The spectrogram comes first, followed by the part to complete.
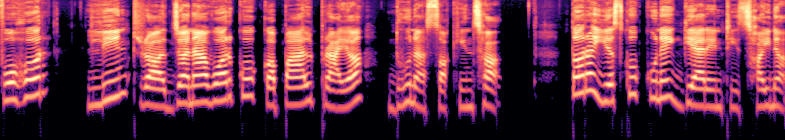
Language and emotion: Nepali, neutral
